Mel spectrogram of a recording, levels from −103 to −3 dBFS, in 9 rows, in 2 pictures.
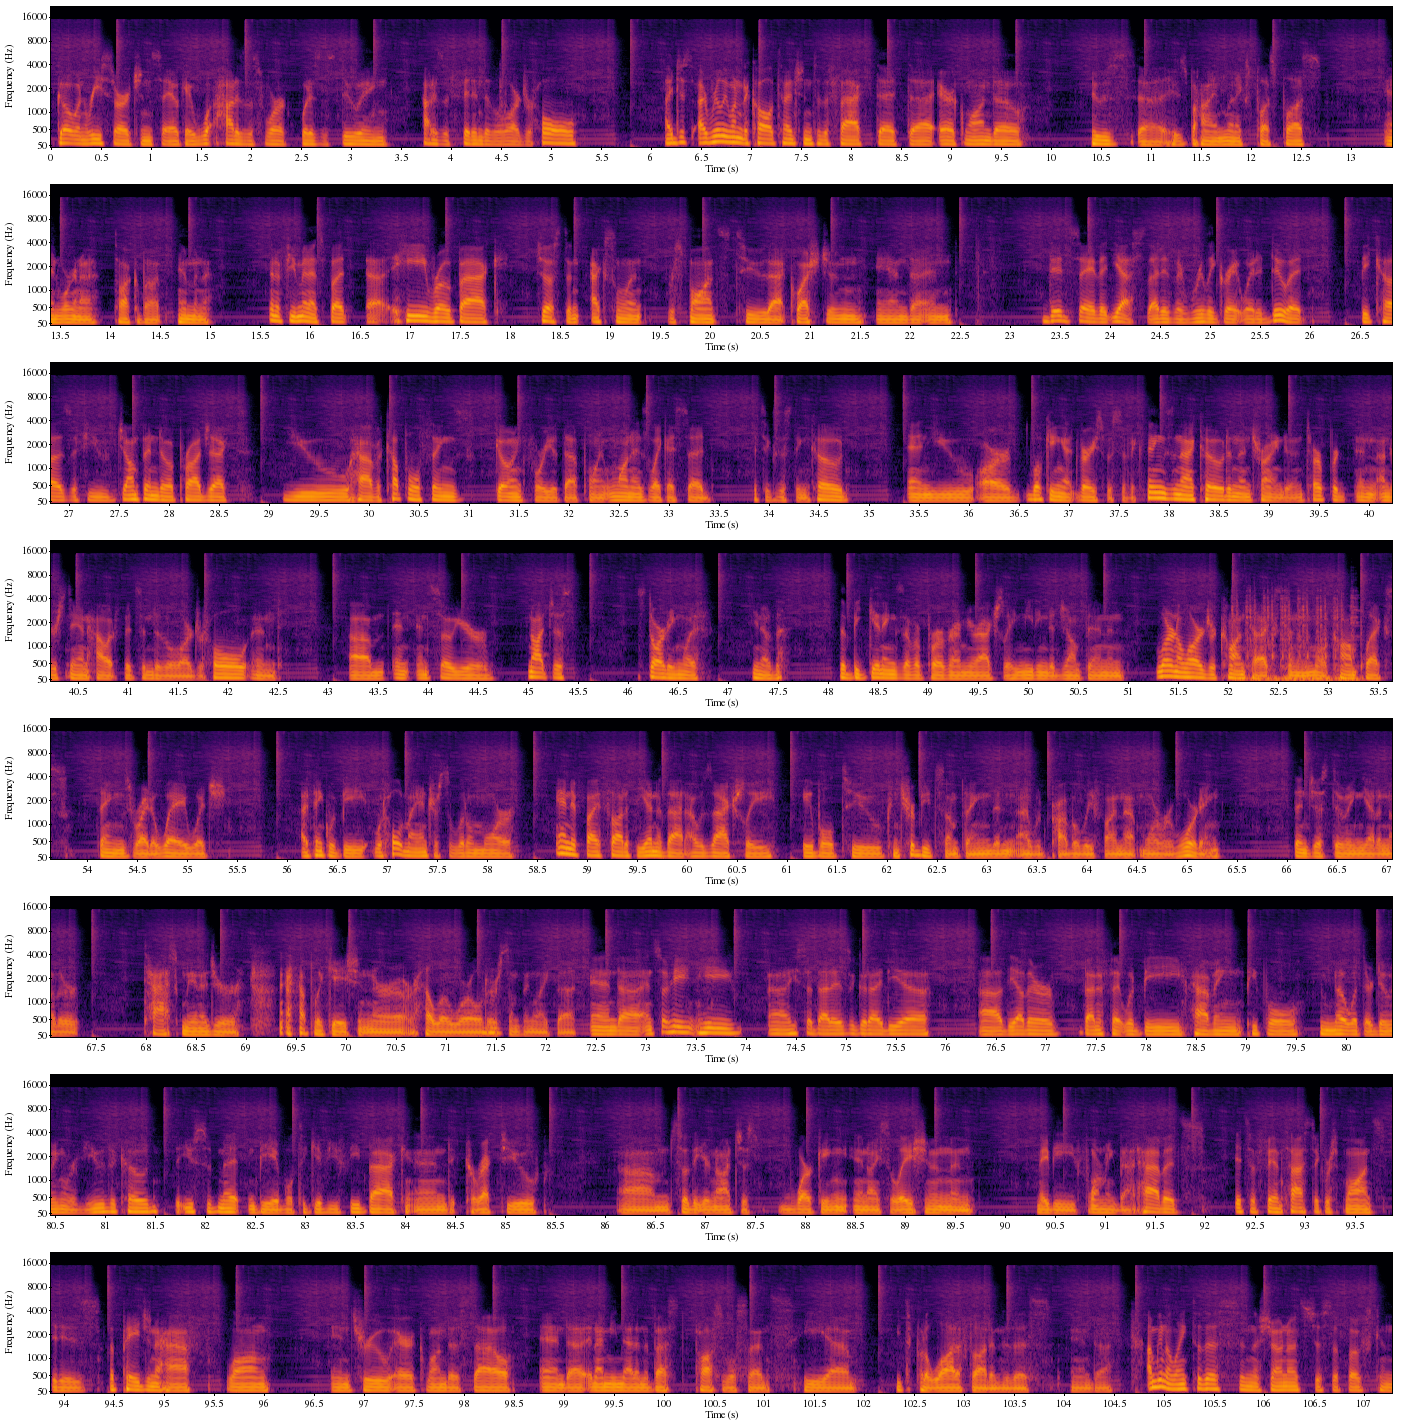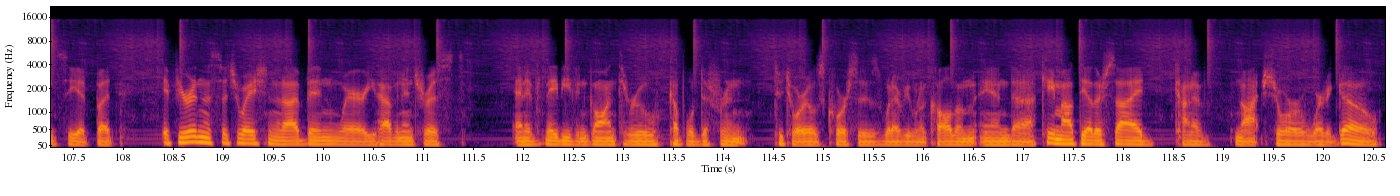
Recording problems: muffled; very; fading above 2.5 kHz
electrical hum; faint; throughout; 50 Hz, 25 dB below the speech
jangling keys; very faint; at 23 s; peak 30 dB below the speech
keyboard typing; noticeable; from 52 to 53 s; peak 8 dB below the speech

